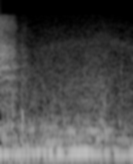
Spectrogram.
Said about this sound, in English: hello, brake lockup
